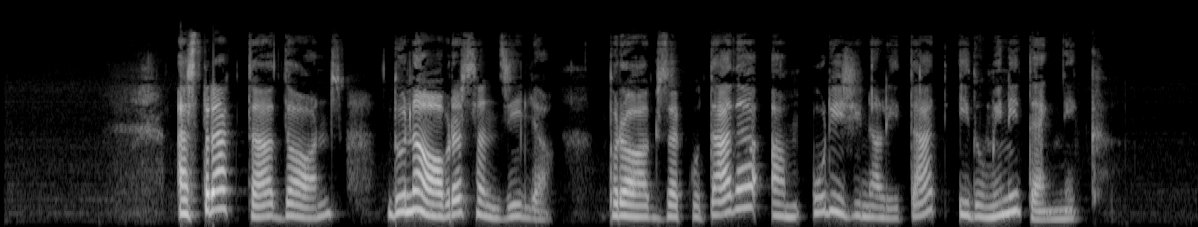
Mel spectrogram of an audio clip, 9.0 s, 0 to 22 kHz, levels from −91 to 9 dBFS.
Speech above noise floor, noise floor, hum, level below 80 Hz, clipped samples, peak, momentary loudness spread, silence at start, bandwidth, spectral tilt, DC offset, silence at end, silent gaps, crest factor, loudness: 51 dB; -72 dBFS; none; -78 dBFS; under 0.1%; 0 dBFS; 17 LU; 1.05 s; 12.5 kHz; -4 dB/octave; under 0.1%; 0.75 s; none; 22 dB; -21 LUFS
